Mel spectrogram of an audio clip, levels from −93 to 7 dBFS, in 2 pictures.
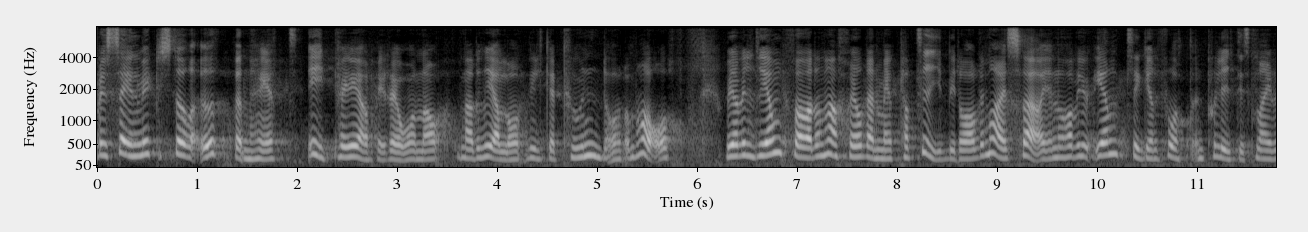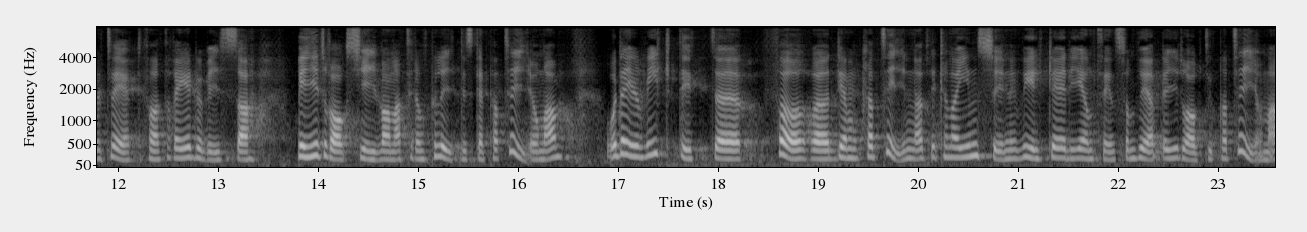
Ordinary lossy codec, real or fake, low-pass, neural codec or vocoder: none; fake; none; codec, 16 kHz, 1 kbps, FunCodec, trained on Chinese and English, 50 frames a second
